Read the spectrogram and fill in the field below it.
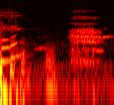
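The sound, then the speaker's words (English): A cat screams in a couple of drawn-out, wailing cries, fairly loud, with a short pause between them. “What's the matter, cat? Don't start screaming.”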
